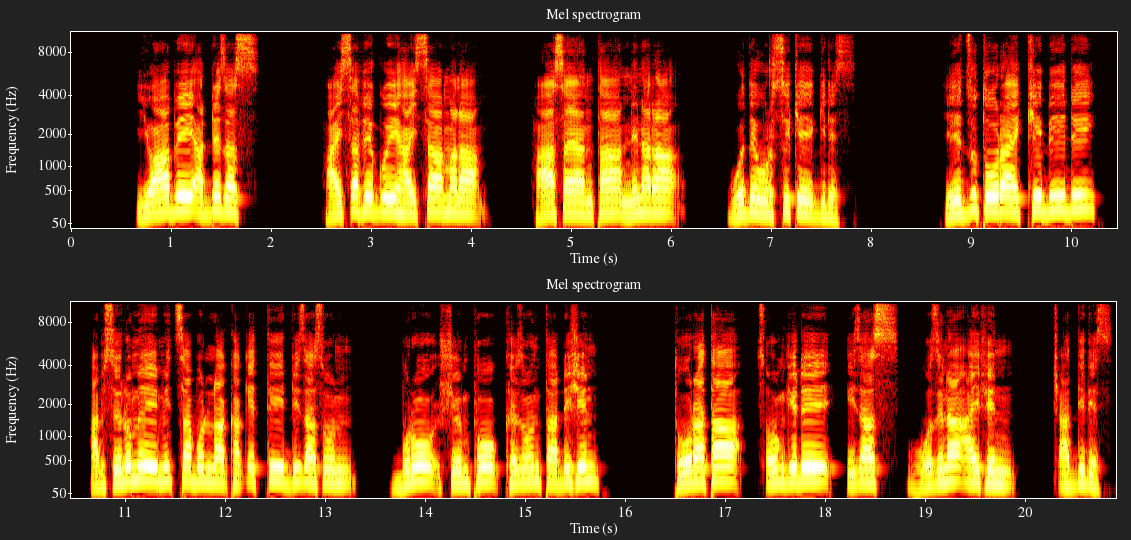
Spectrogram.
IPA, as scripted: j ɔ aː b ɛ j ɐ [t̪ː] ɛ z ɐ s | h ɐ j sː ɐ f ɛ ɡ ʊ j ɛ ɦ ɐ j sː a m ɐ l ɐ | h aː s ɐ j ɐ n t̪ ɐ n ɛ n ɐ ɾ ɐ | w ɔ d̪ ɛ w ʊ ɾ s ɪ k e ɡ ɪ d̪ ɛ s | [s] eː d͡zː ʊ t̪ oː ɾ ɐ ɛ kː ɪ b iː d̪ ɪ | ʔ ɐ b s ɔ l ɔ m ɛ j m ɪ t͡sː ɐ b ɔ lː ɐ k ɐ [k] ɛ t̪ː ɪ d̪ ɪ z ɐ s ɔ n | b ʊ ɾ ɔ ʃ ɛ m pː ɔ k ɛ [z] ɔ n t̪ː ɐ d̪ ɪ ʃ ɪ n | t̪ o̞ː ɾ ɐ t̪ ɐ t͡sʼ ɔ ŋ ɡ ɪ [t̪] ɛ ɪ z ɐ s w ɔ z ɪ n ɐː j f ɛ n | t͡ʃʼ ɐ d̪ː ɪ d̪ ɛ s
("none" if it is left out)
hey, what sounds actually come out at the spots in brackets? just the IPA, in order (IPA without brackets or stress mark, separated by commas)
d̪ː, h, kʼ, z, d̪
